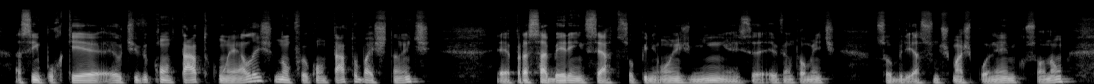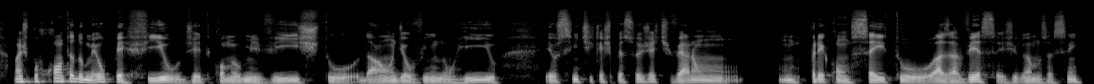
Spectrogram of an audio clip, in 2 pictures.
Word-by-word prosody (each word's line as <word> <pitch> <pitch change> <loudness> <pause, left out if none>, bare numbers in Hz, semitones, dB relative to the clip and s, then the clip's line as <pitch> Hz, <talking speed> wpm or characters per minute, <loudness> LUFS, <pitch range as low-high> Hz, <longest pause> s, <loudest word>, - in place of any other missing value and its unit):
assim, - - +1
porque 95 -2 +2
eu 90 -1 +1
tive 105 +3 -4
contato 100 0 +1
com 85 -3 -1
elas, 130 - 0
não 110 -3 +3
foi 95 - -4
contato 95 +8 -2
o 125 - 0
bastante, 110 +5 -3 0.7
eh, - - +1
pra - - +2
saberem 90 -1 +3
certas 80 -3 -1
opiniões 80 0 -2
minhas, 75 -2 -1
eh, 75 - -2
eventualmente 80 0 -3 0.4
sobre 70 +1 -4
assuntos 75 -1 -6
mais - - -1
polêmicos 85 +6 -2
ou 75 - -2
não, 110 +8 +1 0.4
mas 130 0 +3
por 130 0 -2
conta 140 +1 +4
do 125 -3 +4
meu 110 +3 +5
perfil, 95 -4 +3
do 70 - -10
jeito 85 -2 -2
como 85 0 0
eu 85 - +1
me 85 -3 +2
visto, 85 -1 -1
da 75 -1 0
onde 95 +3 +1
eu 85 - +3
vim 85 +2 -1
no 80 -2 0
Rio, 95 +5 +2 0.5
eu 90 - +1
senti 105 +2 -3
que 110 - -4
as 110 - -5
pessoas 105 0 -3
já 110 - 0
tiveram 100 0 0
um 90 -4 -2 0.4
um 105 -1 0
preconceito 100 -4 +2
às 90 -1 +4
avessas, 85 -3 +1
digamos 80 0 -2
assim. 80 +7 -3
90 Hz, 160 wpm, -24 LUFS, 80-105 Hz, 0.7 s, meu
